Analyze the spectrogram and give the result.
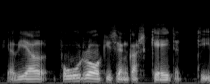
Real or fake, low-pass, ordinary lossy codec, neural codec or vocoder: fake; 7.2 kHz; none; codec, 16 kHz, 16 kbps, FreqCodec, larger model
